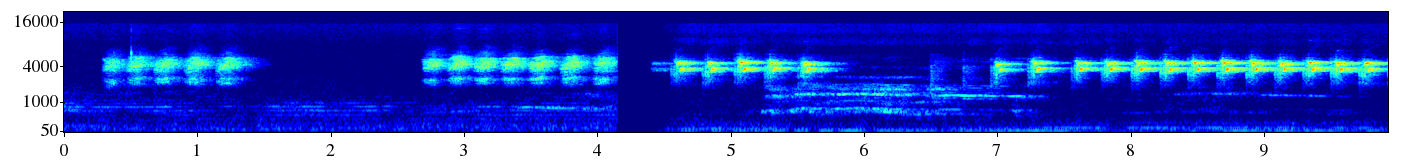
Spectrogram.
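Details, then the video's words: Bar-winged prinia singing vigorously: rapid trains of sharp, high, doubled notes, several per second. A short cut breaks the recording, and lower warbling from another bird joins midway over a low background hum. "Masteran Burung Ciblek Pari Gacor"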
